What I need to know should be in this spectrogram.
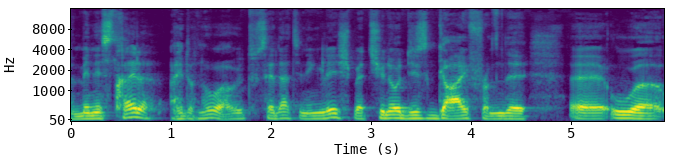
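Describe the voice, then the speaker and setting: With a French accent, a man speaks at a moderate pace in a fairly low pitch, his tone dark and mellow and his intonation fairly even, over a very clean recording with a silent background. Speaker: polar explorer. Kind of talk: interview. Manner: halting.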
